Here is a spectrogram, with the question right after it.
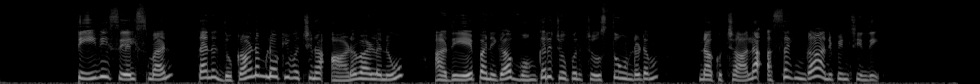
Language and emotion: Telugu, disgusted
